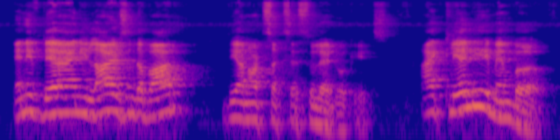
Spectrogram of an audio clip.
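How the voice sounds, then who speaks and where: With audible room echo, a man speaks at a moderate pace and a fairly high pitch, his voice showing vocal fry. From India, Madhya Pradesh (Jabalpur). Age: 60s. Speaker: lawyer. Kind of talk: prepared speech. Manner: formal.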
